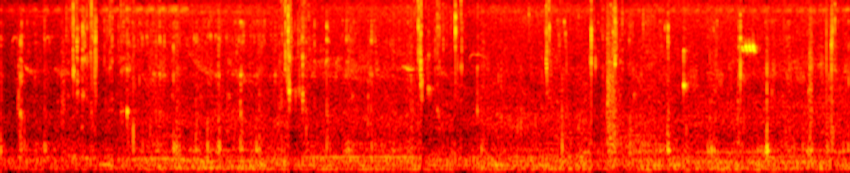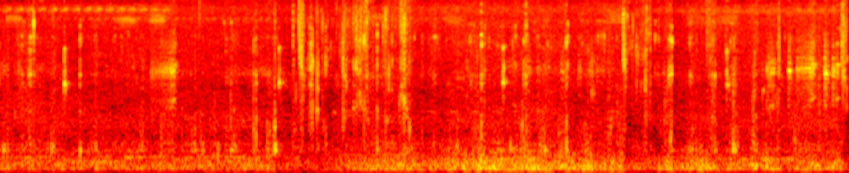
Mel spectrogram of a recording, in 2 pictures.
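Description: A man chewing a mouthful of food close to the microphone, with irregular crunches and wet mouth clicks.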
